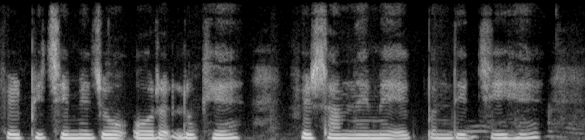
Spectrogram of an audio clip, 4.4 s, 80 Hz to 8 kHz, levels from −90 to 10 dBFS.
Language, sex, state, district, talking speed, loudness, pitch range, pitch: Hindi, female, Arunachal Pradesh, Papum Pare, 190 wpm, -15 LUFS, 200-220 Hz, 210 Hz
